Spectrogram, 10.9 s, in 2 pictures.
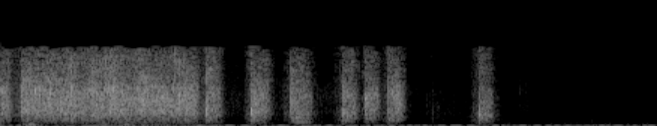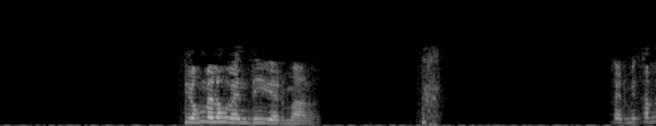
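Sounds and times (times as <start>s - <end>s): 
audience applause: 0.0s - 3.4s
speech: 7.0s - 8.2s, 10.7s - 10.9s.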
